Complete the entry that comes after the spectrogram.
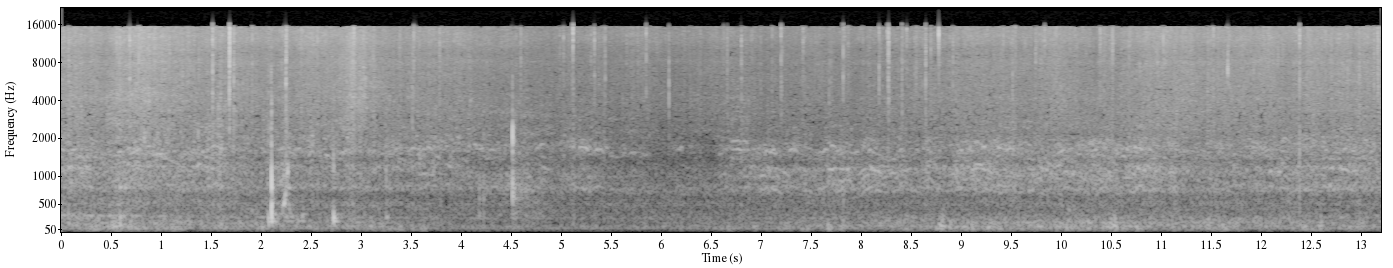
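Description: Octopus and vegetables sizzling in a wok over a wood fire, with a few sharp knocks of the spatula against the wok in the first few seconds.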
